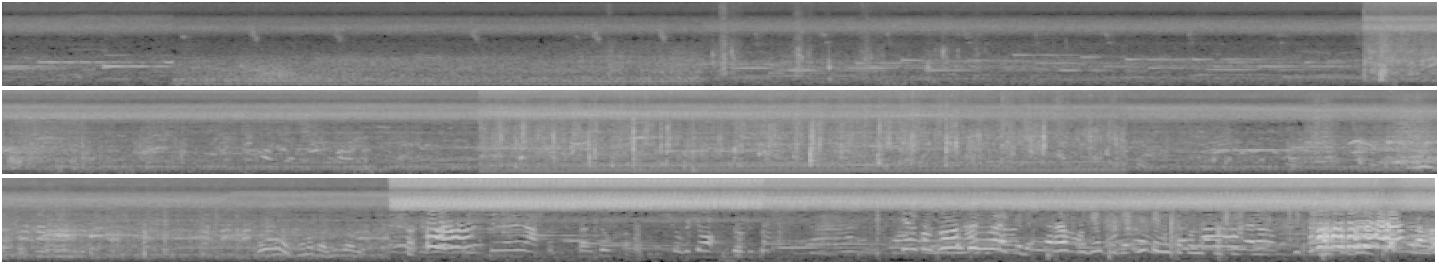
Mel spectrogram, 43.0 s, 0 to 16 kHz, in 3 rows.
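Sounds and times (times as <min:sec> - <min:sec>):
insects droning: 0:00.0 - 0:43.0
hooves splashing in shallow water: 0:19.1 - 0:25.6.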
